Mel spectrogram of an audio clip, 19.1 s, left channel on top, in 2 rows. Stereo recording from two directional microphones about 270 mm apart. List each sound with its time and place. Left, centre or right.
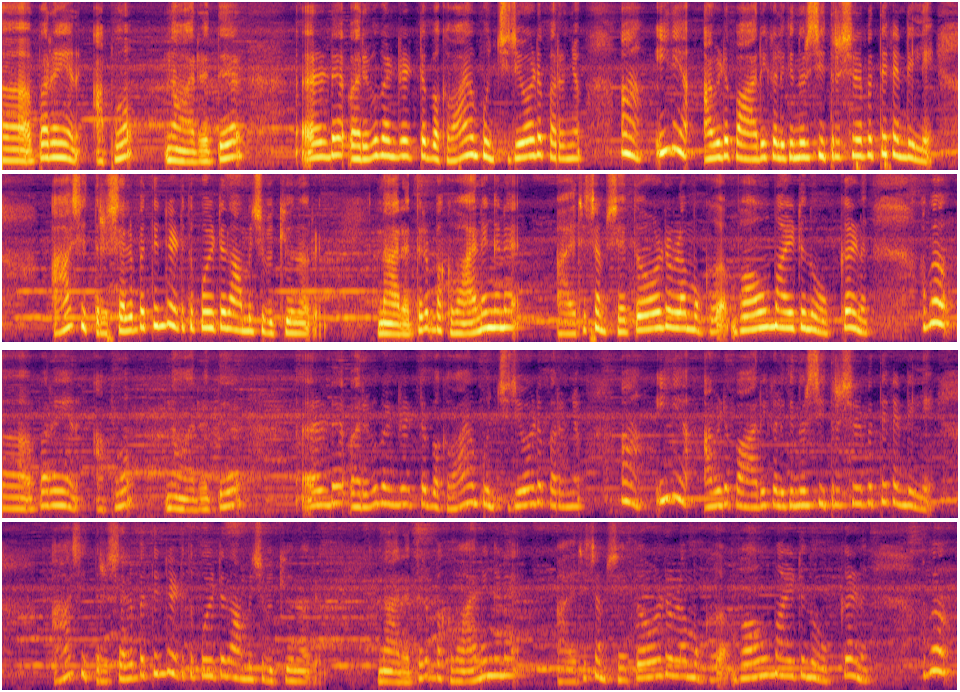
0.0 s speech: left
